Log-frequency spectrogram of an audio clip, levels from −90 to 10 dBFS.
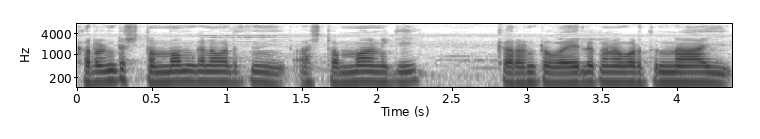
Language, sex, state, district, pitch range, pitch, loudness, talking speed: Telugu, male, Telangana, Mahabubabad, 140-150 Hz, 145 Hz, -19 LUFS, 110 wpm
